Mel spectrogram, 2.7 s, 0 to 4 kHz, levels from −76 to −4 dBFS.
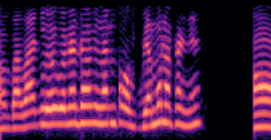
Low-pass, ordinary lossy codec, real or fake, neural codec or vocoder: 3.6 kHz; none; fake; codec, 16 kHz, 4 kbps, X-Codec, HuBERT features, trained on balanced general audio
